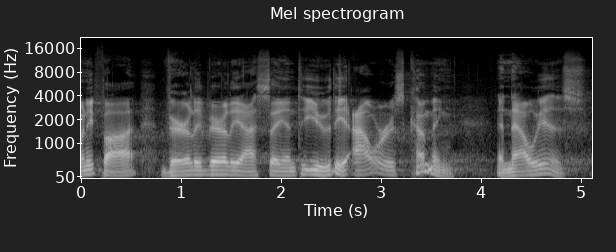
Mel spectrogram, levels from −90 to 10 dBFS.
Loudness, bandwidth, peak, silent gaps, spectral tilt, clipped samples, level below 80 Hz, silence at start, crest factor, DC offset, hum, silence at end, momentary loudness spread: -23 LUFS; 14 kHz; -4 dBFS; none; -5.5 dB/octave; under 0.1%; -56 dBFS; 0 s; 18 dB; under 0.1%; none; 0.1 s; 8 LU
